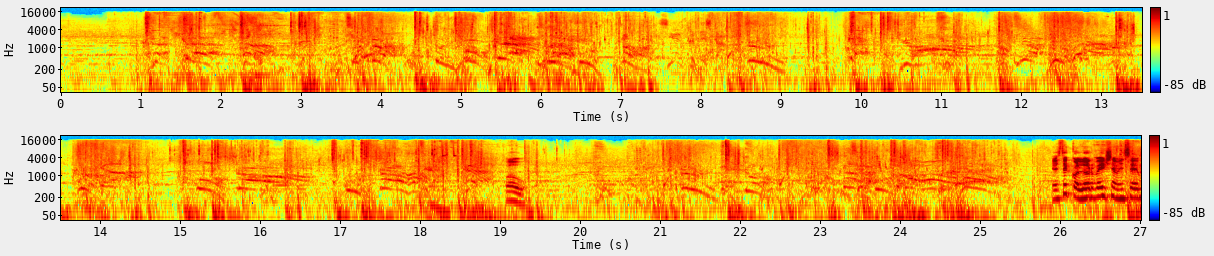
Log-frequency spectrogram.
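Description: Punches and kicks land with heavy thuds and cracks, fast and often.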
